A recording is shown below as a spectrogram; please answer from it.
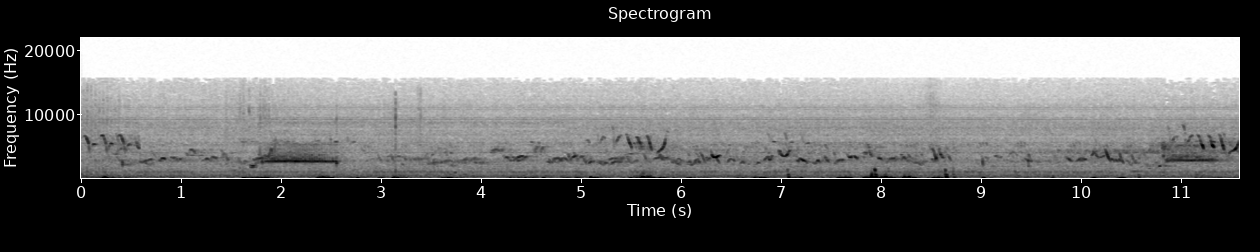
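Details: Spring 2006 near Queen's University Biological Station: banded Black-capped Chickadee parents feed nestlings in a fence-post nest. Repeated high thin squeaks and chips run throughout, with low thumps and rustling scrapes.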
